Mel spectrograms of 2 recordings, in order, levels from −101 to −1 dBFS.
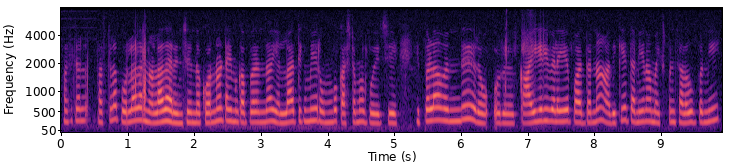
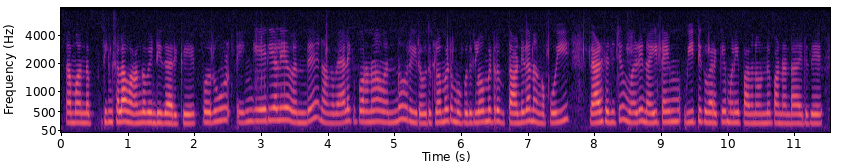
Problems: low volume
